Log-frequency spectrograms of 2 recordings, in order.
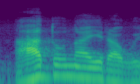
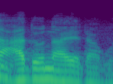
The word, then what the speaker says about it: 아도나이: 그래갖고 유대인들은요, 쓰기는 이렇게 쓰고 읽기는 아도나이라고 읽었습니다. 쓰기는 이렇게 써요. 실제 발음은 여호와예요. 그리고 읽기는 아도나이라고 읽어요.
